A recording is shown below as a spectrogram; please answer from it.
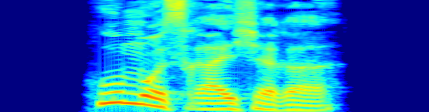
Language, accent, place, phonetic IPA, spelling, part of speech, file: German, Germany, Berlin, [ˈhuːmʊsˌʁaɪ̯çəʁə], humusreichere, adjective, De-humusreichere.ogg
- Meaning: inflection of humusreich: 1. strong/mixed nominative/accusative feminine singular comparative degree 2. strong nominative/accusative plural comparative degree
